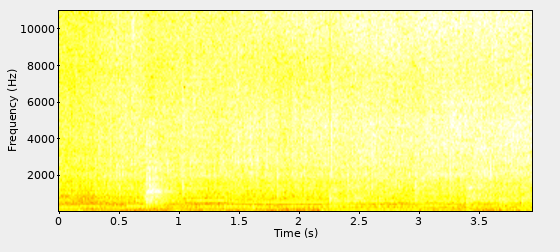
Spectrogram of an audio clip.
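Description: Lengthwise-sliced onions hit a hot pan for jeera aloo and sizzle steadily throughout, with a brief utensil clatter near the start.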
